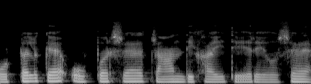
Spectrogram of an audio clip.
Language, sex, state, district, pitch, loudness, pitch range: Marwari, male, Rajasthan, Churu, 125 Hz, -24 LUFS, 120-135 Hz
